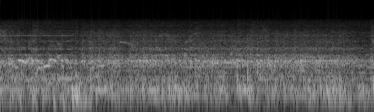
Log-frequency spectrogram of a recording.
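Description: A heavy vehicle engine rumbles steadily, heard through a television speaker.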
